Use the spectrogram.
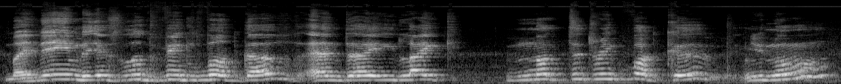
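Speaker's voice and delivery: put-on Polish accent. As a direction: drag out a heavy Polish accent. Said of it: "I've got a good Polish".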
